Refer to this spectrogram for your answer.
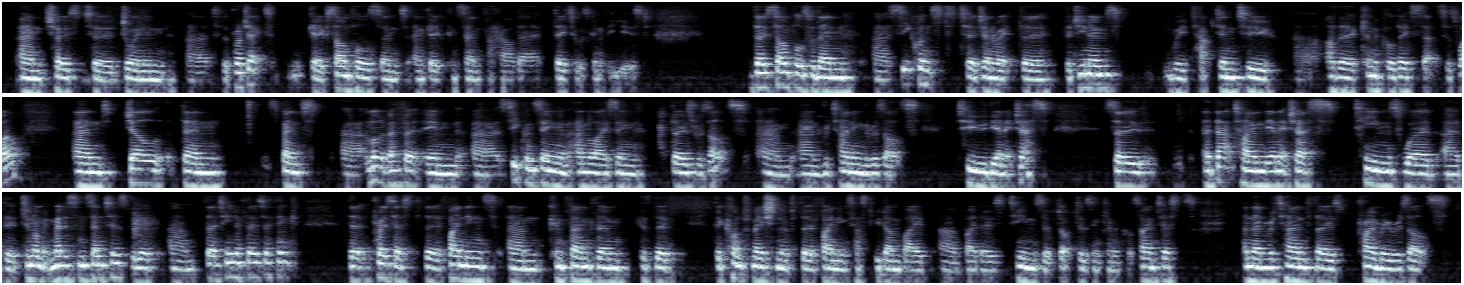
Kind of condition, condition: link, video call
